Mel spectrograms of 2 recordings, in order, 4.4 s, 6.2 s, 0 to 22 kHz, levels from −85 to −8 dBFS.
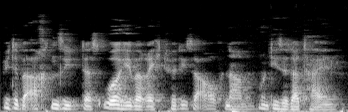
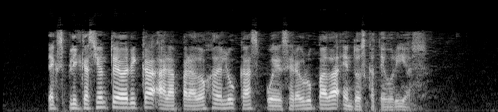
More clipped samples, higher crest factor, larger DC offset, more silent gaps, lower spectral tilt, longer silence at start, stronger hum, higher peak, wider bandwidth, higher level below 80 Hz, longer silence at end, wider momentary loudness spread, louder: neither; about the same, 18 dB vs 20 dB; neither; neither; first, -7.5 dB/octave vs -3.5 dB/octave; second, 0 s vs 0.6 s; neither; about the same, 0 dBFS vs -2 dBFS; first, 11 kHz vs 7.8 kHz; first, -42 dBFS vs -58 dBFS; second, 0 s vs 0.9 s; about the same, 9 LU vs 11 LU; about the same, -18 LUFS vs -19 LUFS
